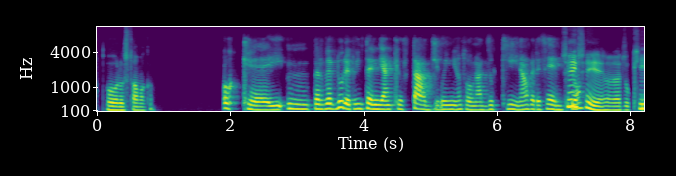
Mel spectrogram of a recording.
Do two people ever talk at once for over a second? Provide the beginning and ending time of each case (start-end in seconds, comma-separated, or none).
none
